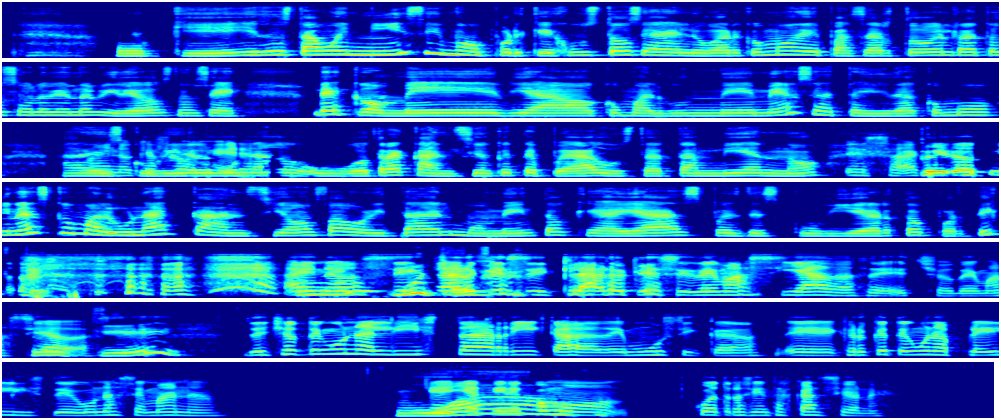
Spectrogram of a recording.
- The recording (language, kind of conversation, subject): Spanish, podcast, ¿Cómo sueles descubrir música que te gusta hoy en día?
- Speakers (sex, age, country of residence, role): female, 20-24, United States, host; female, 50-54, Portugal, guest
- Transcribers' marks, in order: bird; tapping; other background noise; laugh; chuckle; surprised: "Guau"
